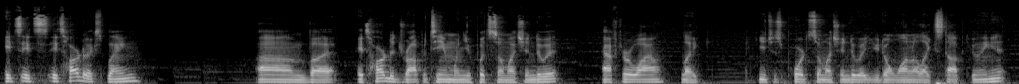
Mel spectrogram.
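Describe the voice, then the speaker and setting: A man's voice: lowish voice, darkish tone. Laid-back Hawaiian man chatting on stream. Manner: rambling, many fillers and restarts, reading chat aloud. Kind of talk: casual live stream chat.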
